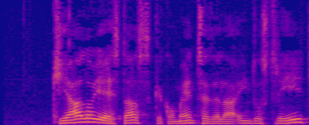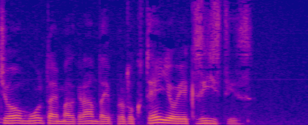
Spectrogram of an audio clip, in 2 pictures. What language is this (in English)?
Esperanto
